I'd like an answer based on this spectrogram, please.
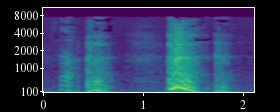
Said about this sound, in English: Got a cough.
